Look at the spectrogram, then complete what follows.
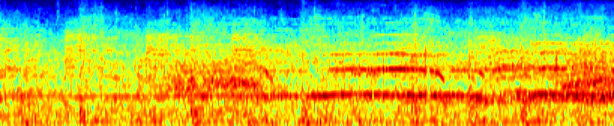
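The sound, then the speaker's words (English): A large crowd at a World Championship Wrestling event cheers in a steady, dense roar that stays loud throughout, with scattered shouts and whistles rising above the noise. “Big crowd on hand.”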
